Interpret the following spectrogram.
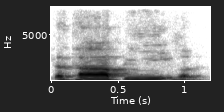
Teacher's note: P is hrasva short vowel. You should not elongate the P.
